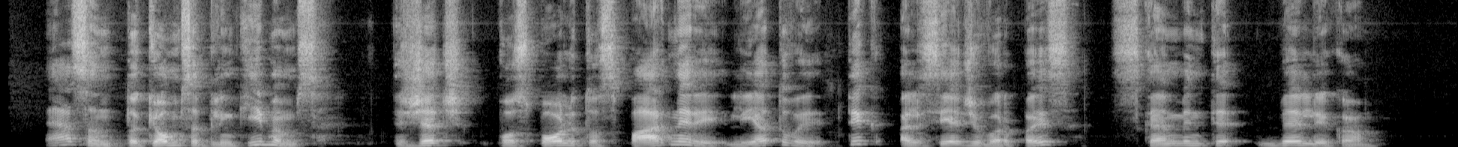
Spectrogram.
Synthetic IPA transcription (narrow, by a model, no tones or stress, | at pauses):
æːsɐnt̪ːoːkʲoːmsɐpʲlʲɪŋʲkʲiːbʲeːms | ʒʲɛt͡ʃʲ | pospoːlʲɪt̪oːspɑˑɾʲt̪ʲnʲɛɾʲɛɪlʲiɛt̪ʊʋɐɪt̪ʲɪkɐlʲsʲeɛd͡ʒʲʊʋɐɾpɐɪsː | kɐmʲbʲɪnʲt̪ʲɪbʲɛlʲɪkoː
